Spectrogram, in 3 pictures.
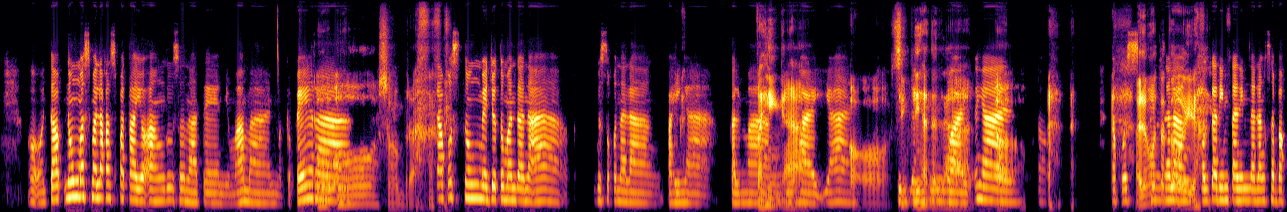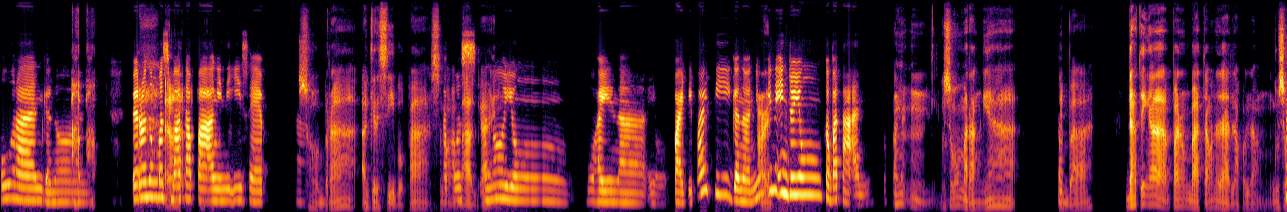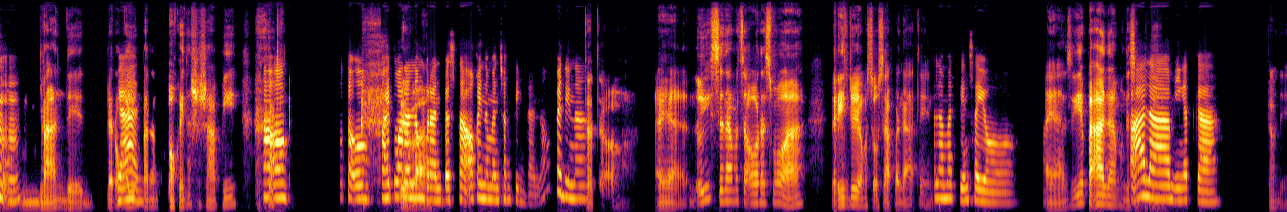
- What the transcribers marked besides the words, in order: other background noise; tapping; drawn out: "Oo"; laugh; put-on voice: "Pahinga"; chuckle; laughing while speaking: "yan"; laugh; laugh
- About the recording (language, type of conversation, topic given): Filipino, unstructured, Sa tingin mo ba, mas mahalaga ang pera o ang kasiyahan sa pagtupad ng pangarap?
